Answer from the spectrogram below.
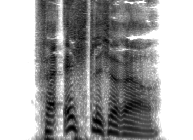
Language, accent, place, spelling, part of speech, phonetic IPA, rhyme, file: German, Germany, Berlin, verächtlicherer, adjective, [fɛɐ̯ˈʔɛçtlɪçəʁɐ], -ɛçtlɪçəʁɐ, De-verächtlicherer.ogg
- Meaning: inflection of verächtlich: 1. strong/mixed nominative masculine singular comparative degree 2. strong genitive/dative feminine singular comparative degree 3. strong genitive plural comparative degree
